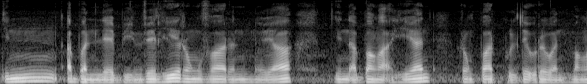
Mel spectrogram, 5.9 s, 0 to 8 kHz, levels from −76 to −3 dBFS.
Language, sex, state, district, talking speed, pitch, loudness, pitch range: Mizo, male, Mizoram, Aizawl, 235 wpm, 95 Hz, -19 LUFS, 85-100 Hz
